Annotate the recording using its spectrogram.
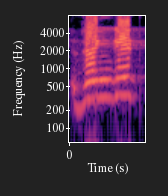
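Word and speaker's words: ringgit: उसके बाद Thailand uses the Thai बात, BAST, थाई बात, you will pronounce this and this stands for the capital B। Malaysia uses the Malaysian रिंगिट, रिंगिट कह पढ़ते हैं हम इसे, और रिंगिट की जो सिंबल है वो है RM।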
